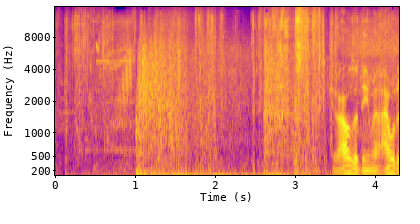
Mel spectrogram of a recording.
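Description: Heavy gunfire blasts repeatedly.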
